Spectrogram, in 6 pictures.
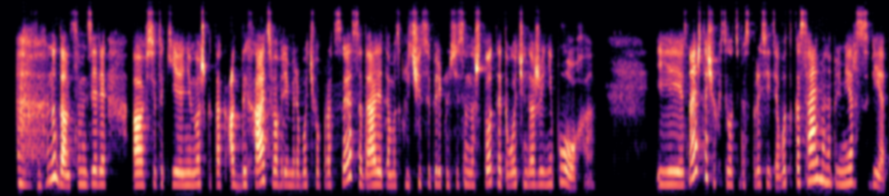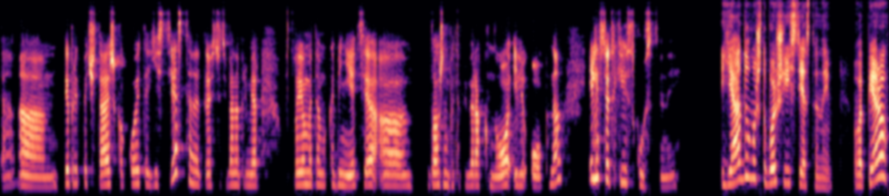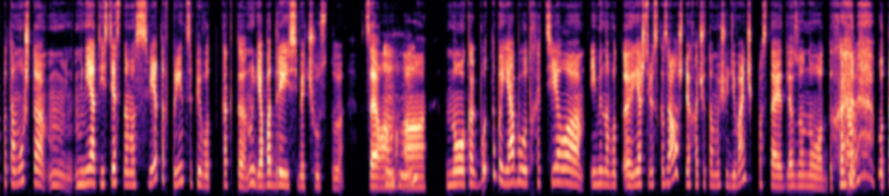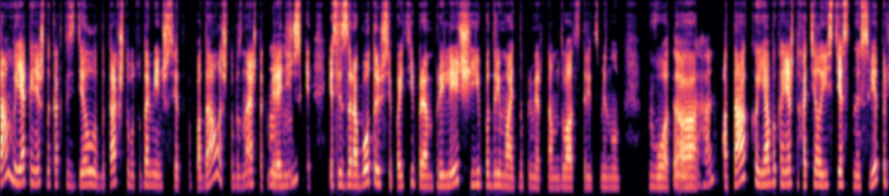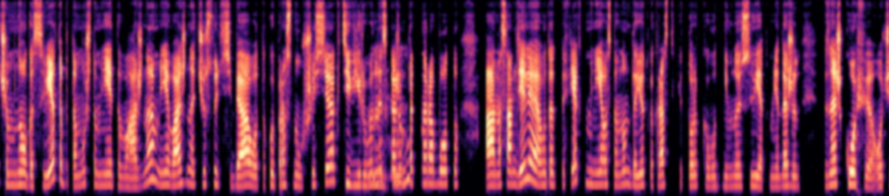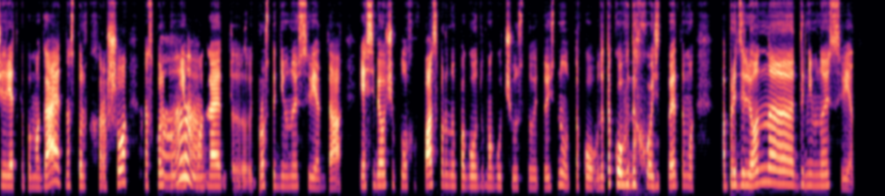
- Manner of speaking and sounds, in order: chuckle; laughing while speaking: "отдыха"; tapping; laughing while speaking: "такого доходит"
- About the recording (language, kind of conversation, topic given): Russian, podcast, Как вы обустраиваете домашнее рабочее место?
